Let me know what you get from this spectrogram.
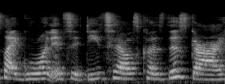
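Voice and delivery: ordinary talk, nothing marked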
